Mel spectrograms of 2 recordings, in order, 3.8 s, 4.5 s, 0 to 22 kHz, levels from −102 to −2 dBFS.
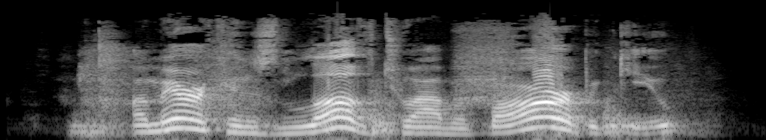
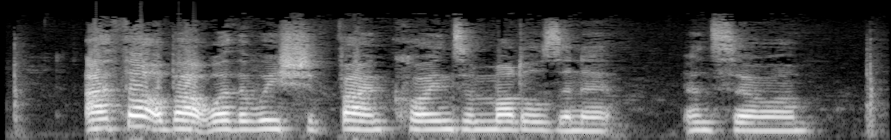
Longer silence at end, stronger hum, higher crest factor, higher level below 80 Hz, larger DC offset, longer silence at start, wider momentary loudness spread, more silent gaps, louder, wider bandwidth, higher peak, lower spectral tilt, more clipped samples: first, 0.45 s vs 0.1 s; neither; about the same, 16 dB vs 12 dB; second, -60 dBFS vs -54 dBFS; neither; about the same, 0.4 s vs 0.4 s; first, 21 LU vs 13 LU; neither; about the same, -13 LUFS vs -12 LUFS; about the same, 14 kHz vs 13.5 kHz; about the same, 0 dBFS vs 0 dBFS; about the same, -4 dB/octave vs -4.5 dB/octave; neither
